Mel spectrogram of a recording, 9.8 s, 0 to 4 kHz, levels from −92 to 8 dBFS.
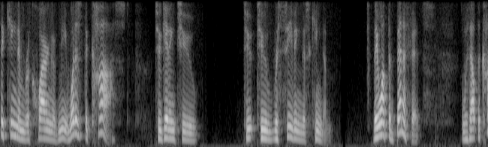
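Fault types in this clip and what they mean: Comfort noise in place of the background: in two pauses, from 2.82 to 3.08 s and from 4.12 to 4.86 s, the real room sound drops out and a smooth hiss takes over. That's likely the sender going quiet when it detects no speech and the receiver filling the gap with synthetic noise. The first patch sits about 2 dB above the surrounding background, the second about 9 dB below it, and both stay band-limited to 4 kHz like the rest of the call audio.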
